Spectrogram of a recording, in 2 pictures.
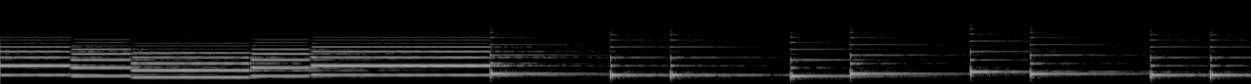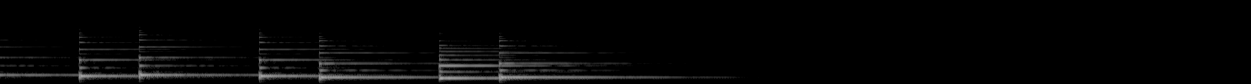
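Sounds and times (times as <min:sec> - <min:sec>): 
lyre playing: 0:00.0 - 0:19.3.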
